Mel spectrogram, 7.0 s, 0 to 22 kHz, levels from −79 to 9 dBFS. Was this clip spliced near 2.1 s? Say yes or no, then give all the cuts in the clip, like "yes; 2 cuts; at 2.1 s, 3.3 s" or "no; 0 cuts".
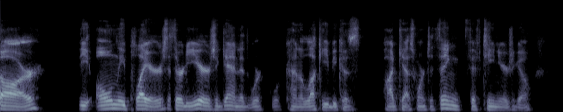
yes; 1 cut; at 2.1 s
